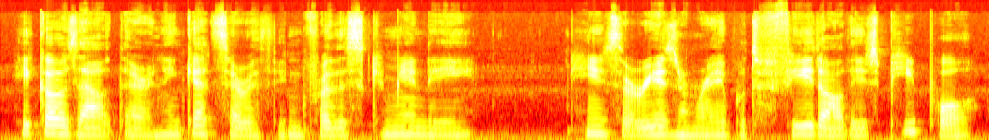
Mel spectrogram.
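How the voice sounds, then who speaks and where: Woman doing a soft whispery kid girl in zombie apocalypse asmr, kinda low voice, chatty and rambling, stumbles over words. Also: fairly even intonation, quick pace, close to an everyday voice. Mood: chatty, candid. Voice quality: soft, breathy, often slipping into whispers. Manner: hesitant, rambling, youthful casual phrasing. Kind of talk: soft-spoken ASMR roleplay monologue.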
